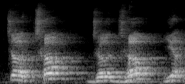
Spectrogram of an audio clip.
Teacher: च छ ज झ य बिल्कुल जो है एक तारतम्यता में ध्वनि निकलनी चाहिए और तालु से निकलनी चाहिए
